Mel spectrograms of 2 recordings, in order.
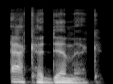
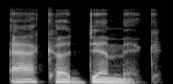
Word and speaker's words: academic: Not academic. Say academic. Stress on the third syllable.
